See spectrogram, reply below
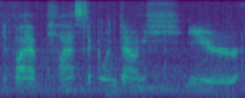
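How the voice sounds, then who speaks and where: A man's voice: mid-range voice, lively intonation, slow pace, very noisy. A man streaming a building game, talking to himself as he works through problems and greeting chat now and then. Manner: mumbling to himself, musing over puzzles, greets chat. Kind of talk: casual live-stream commentary while playing.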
